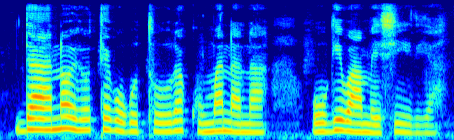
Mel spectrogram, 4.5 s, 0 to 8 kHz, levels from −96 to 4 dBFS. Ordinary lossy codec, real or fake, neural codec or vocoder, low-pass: AAC, 48 kbps; real; none; 7.2 kHz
